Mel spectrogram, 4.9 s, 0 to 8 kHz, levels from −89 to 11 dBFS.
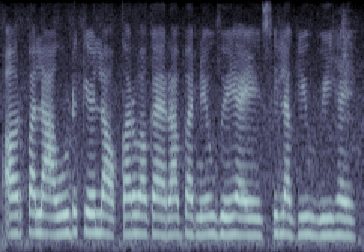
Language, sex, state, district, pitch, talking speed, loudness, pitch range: Hindi, female, Haryana, Jhajjar, 215 Hz, 150 wpm, -14 LUFS, 210-225 Hz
